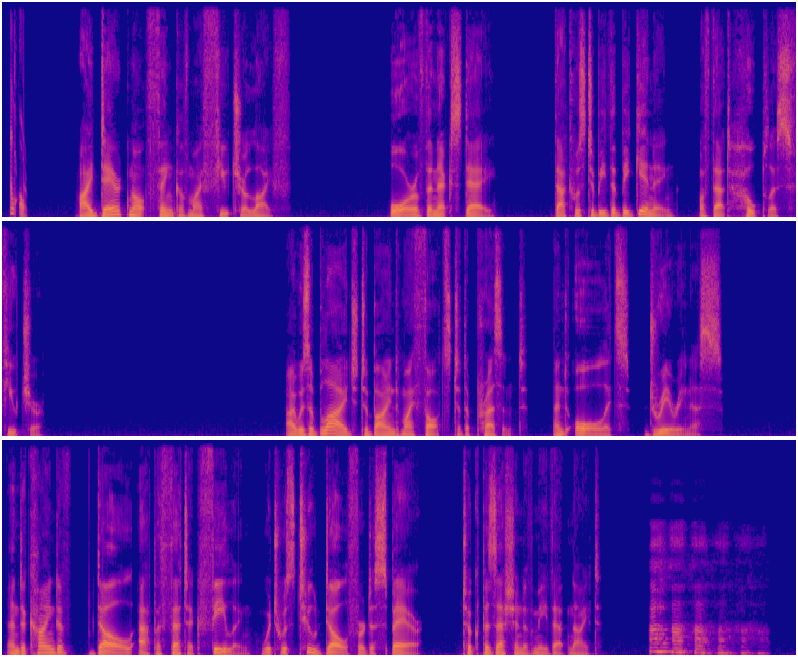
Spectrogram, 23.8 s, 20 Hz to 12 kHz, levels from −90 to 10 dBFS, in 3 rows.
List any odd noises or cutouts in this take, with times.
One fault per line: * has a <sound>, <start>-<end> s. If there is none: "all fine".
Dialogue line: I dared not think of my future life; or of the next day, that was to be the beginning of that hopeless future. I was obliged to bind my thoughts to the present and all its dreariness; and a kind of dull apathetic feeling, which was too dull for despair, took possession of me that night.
* has a chirp, 0.1-0.3 s
* has a laugh, 22.3-23.6 s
